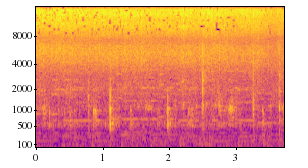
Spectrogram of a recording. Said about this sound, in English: we're going to proceed to saute our beans in there as well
